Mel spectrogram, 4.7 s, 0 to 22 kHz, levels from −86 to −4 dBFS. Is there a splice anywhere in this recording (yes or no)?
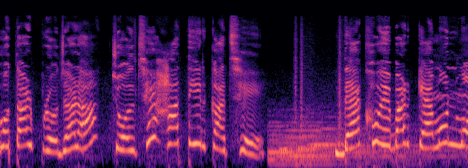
no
